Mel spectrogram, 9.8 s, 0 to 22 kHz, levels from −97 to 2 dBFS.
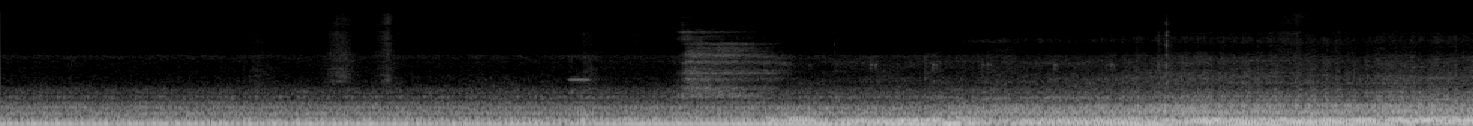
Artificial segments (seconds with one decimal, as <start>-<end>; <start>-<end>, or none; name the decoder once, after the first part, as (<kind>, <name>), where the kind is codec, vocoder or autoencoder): none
